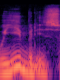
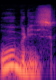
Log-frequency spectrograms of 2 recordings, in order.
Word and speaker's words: hybris: A hybris, né, o hybris, ou ubris, como queira pronunciar, é a desmedida, né, é ultrapassar os limites apropriados da sua própria condição.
